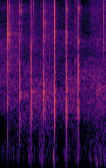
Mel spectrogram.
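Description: Hands clapping, a few sharp, evenly spaced claps at about four a second, stopping shortly before the end.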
